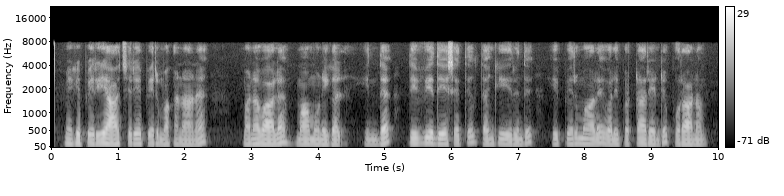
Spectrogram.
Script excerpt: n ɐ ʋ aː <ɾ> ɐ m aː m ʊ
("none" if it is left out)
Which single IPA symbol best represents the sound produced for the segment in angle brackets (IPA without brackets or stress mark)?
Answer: l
